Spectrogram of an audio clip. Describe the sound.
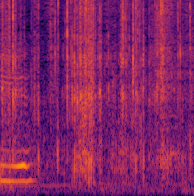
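Packaging crinkles and rustles as something is unpacked, a dense run of crisp crackling bursts that continues throughout at a fairly even, moderately loud level.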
